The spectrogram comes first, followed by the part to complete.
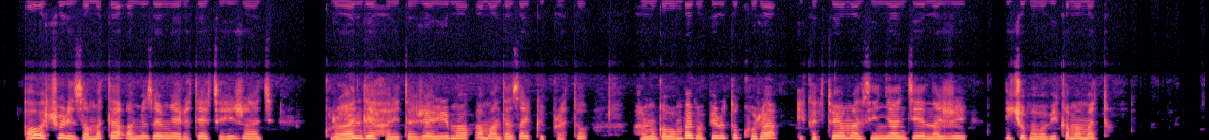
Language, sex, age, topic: Kinyarwanda, female, 18-24, finance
